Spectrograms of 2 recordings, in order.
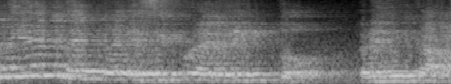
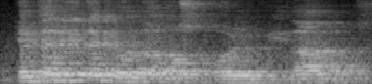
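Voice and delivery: normal talking voice

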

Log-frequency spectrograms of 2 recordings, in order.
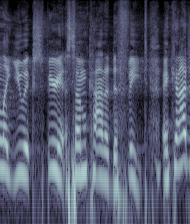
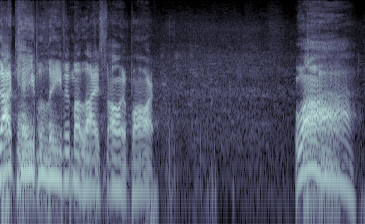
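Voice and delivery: overreacting; 4 dB louder than usual. Overreacting to onions on order.

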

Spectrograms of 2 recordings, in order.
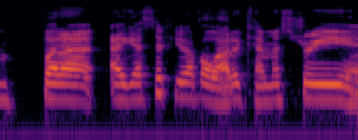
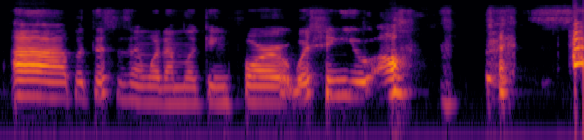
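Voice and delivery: formal, louder rejection script; polite brush-off; 3 semitones higher, 6 dB louder than usual. Pretend. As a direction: recite a polite dump text. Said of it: "Come on, [name], go ahead".

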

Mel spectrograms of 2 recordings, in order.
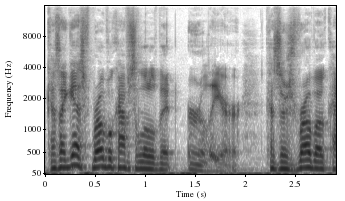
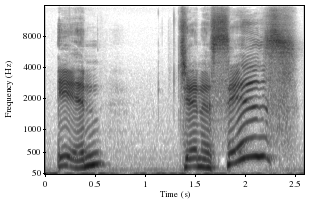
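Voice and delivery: slow game-show announcement; 3 semitones higher, slower than usual. Acted.

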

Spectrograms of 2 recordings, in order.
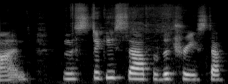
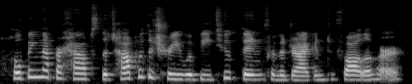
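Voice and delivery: plain reading voice

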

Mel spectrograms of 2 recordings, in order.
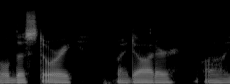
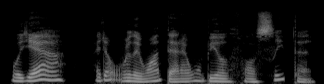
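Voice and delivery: put-on much higher child voice, worried; little girl Olivia; 6 semitones higher, faster than usual. Olivia telling her dad she fears a sleepless night, high and worried. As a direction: play a fretful small girl.

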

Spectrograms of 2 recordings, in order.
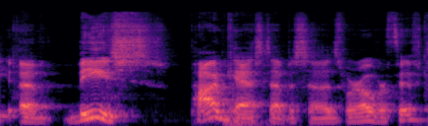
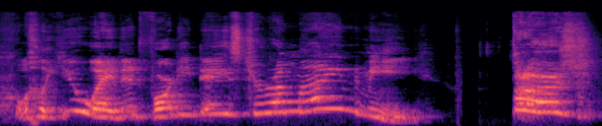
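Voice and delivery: high crying voice; 6 dB louder, slower than usual. Acted. Acted sobbing character voice.

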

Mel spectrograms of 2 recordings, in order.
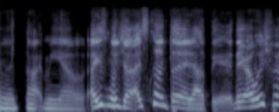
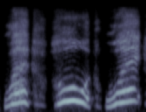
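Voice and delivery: higher, louder frantic questions, one after another; frantic fangirl; 8 semitones higher, 4 dB louder, much slower than usual. Retold or imitated. Friends call with the star on the line, frantic, excited. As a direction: lose it like a fan hearing her idol is there. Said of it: "I'm like".

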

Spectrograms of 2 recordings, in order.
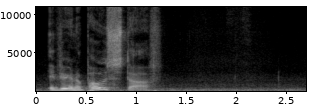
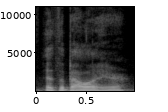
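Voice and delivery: soft, lower mock feminine alter; a hint of a put-on alter voice, lower and softer; faked alter switch; 5 semitones lower, 6 dB quieter than usual. Shown as a demonstration. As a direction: drop into a hushed new persona. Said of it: "Did you see that switch?".

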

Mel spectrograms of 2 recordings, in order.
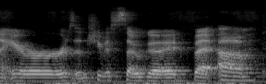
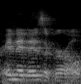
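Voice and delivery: ordinary talk

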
